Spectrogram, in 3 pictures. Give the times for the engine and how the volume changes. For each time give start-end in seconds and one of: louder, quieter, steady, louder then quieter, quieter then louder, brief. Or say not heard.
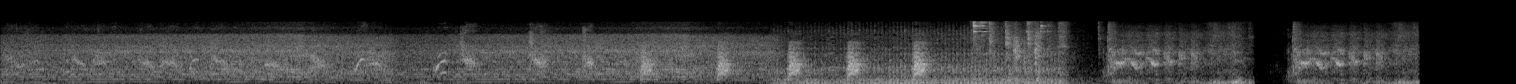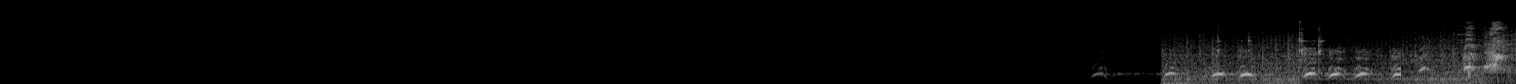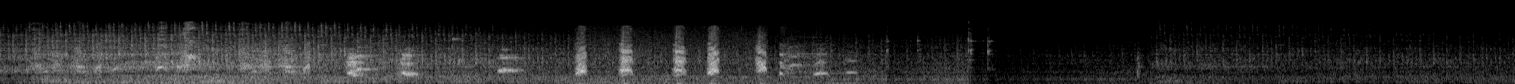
0.0-14.2 steady
26.8-45.4 louder then quieter.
